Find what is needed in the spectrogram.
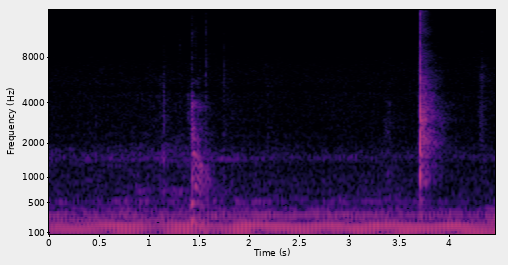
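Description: A single sharp click about three and a half seconds in, the loudest sound, as a small leather card wallet is handled and closed. Under it runs a steady low mechanical hum.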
